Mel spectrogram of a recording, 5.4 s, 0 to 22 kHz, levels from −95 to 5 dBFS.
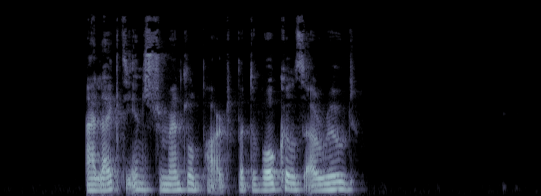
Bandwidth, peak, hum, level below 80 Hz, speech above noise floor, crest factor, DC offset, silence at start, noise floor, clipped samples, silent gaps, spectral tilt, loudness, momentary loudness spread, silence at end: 16 kHz; -10 dBFS; none; -68 dBFS; over 61 dB; 22 dB; under 0.1%; 0.85 s; under -90 dBFS; under 0.1%; none; -6 dB/octave; -30 LUFS; 9 LU; 1.85 s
